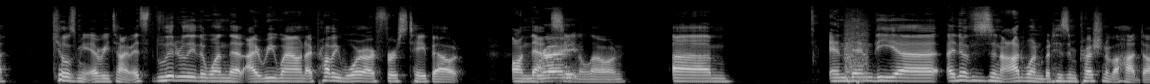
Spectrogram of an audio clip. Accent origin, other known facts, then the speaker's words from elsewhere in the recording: San Francisco, California, United States; moved away; I'm originally from San Francisco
